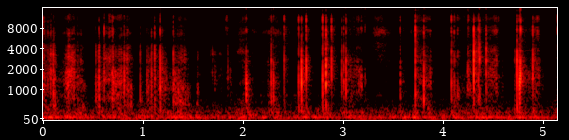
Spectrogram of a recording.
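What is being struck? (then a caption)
Small cardstock paper gift tag. A small, flat cardstock holiday gift tag is held in both hands and scratched with long nails. The result is a quiet run of quick, dry, papery scratches and crinkly rasps with bright edges, over a faint steady low hum.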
